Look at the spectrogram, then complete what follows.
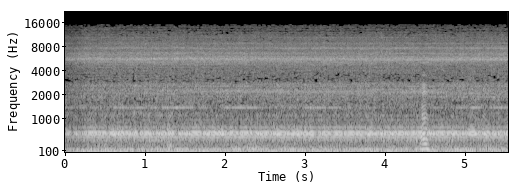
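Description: A motor running with a steady hum, with a brief tap about four and a half seconds in.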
